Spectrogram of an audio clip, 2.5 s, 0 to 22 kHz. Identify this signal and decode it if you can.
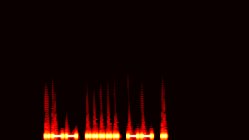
Morse code, heard as a keyed tone, about 34 wpm, 700 Hz. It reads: W5ME
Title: USA Call Signs - 4 Characters - 6x Character Spacing - 35wpm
